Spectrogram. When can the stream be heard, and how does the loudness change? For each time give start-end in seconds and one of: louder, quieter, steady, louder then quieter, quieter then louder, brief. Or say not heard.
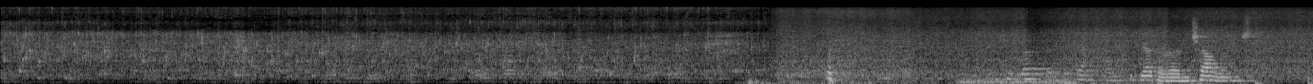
0.0-13.0 steady.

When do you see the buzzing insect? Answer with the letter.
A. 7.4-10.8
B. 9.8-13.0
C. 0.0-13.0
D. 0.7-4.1
A.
